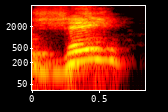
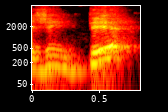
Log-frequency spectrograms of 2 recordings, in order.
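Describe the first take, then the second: First: "gente" stressed on the first syllable, GEN-te; tônica na primeira. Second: "gente" wrongly stressed on the last syllable, gen-TE; tônica no final. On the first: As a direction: slowly punch the "gen" in "gente". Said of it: "qual é a sílaba mais forte de gente?". ("gente" com força no "gen", sílabas separadas) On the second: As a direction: slowly punch the final "te" of "gente". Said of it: "Qual é a sílaba tônica de gente?". ("gente" com força na última sílaba, gen-TÊ) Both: Shown as a demonstration.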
